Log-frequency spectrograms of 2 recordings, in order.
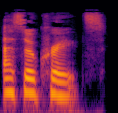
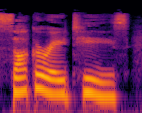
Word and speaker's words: Socrates: Jones remembered asking about one passage written by Socrates, which Jackson pronounced Socrates. Jones said after correcting him, saying, "Michael, it's Socrates," that he was inspired to work with Jackson further.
